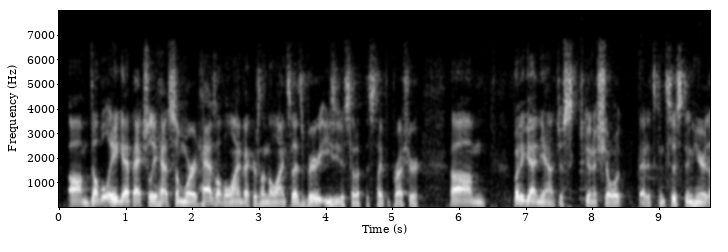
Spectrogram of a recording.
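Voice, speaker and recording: A man's fairly low voice with fairly even intonation at a very fast pace. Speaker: video game tutorial creator. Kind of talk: tutorial. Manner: hesitant, many fillers.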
